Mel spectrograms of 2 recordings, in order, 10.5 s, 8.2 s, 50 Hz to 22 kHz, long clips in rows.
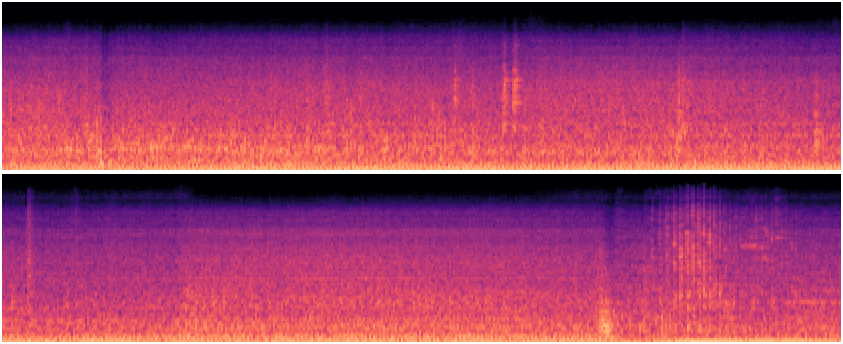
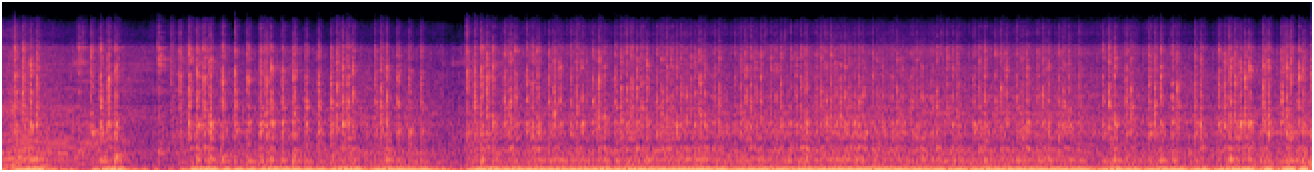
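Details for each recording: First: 1952 Farmall Super C tractor after distributor work (rotor prong bent up; owner unsure if stuck mechanical advance caused the miss): steady, even four-cylinder rumble with constant beat, no misses or stumbles, running smoothly. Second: 1952 Farmall Super C tractor after fuel system repairs (sediment bowl, fuel line, carburetor), compression equal on all four cylinders: starts easily and idles okay but lumpy note dips and falters, stumbling on acceleration; owner suspects ignition timing or spark.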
